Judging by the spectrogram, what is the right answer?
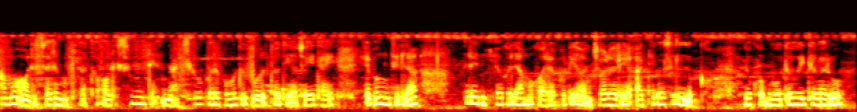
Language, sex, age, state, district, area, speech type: Odia, female, 18-30, Odisha, Koraput, urban, spontaneous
